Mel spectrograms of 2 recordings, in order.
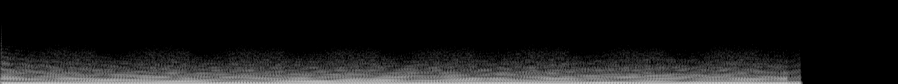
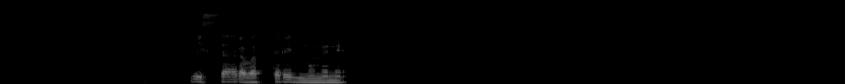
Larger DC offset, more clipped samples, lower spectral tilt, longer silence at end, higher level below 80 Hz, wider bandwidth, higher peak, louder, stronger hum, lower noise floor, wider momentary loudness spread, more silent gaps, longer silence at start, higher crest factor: neither; neither; first, -13.5 dB/octave vs -6.5 dB/octave; second, 0.95 s vs 5 s; first, -20 dBFS vs -70 dBFS; second, 1.7 kHz vs 11 kHz; first, -10 dBFS vs -32 dBFS; first, -24 LUFS vs -47 LUFS; neither; about the same, under -90 dBFS vs -89 dBFS; second, 2 LU vs 7 LU; neither; second, 0 s vs 1.45 s; second, 10 dB vs 22 dB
